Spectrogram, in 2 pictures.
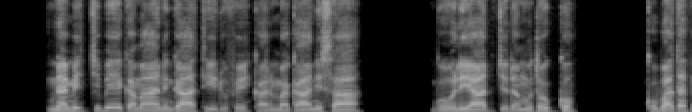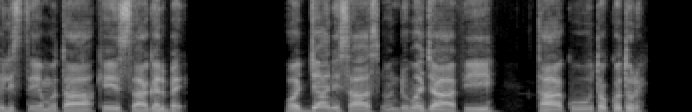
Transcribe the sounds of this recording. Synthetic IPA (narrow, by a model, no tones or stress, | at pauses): nɐmɪt͡ʃːɪbe̞ːkɐmaːŋɡaːt̪iːᶑʊfɛkɐnmɐkʼaːnɪsaː | ɡo̞ːlɪjaːd̪d͡ʒɛᶑɐmʊt̪ɔkːɔ | kʼʊbɐt̪ɐfɪlɪst̪ʼeːmɔt̪aːke̞ːsːaːɡɐɾbɐʔɛ̥ | hɔd͡ʒːaːnɪsaːsᶑɔnd̪ʊmɐd͡ʒaːfɪ | t̪aːkuːt̪ɔkːɔt̪ʊɾɛ̥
